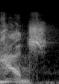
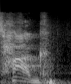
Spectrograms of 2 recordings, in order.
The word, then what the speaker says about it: Hajj: You call him a Hajj. Hajj is a person who goes to Mecca. In Egyptian Arabic, it's Hag. The J becomes a G. So it would be H-A-G or C-H-A-G.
